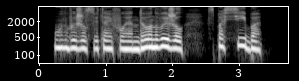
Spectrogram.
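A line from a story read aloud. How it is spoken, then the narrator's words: Relieved whisper. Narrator (Russian): с облегчением прошептала я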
